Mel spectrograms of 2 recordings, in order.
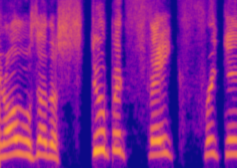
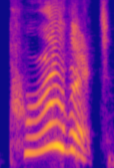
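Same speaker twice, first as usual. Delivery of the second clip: louder, higher punch on Prove it; challenge; 7 semitones higher, 7 dB louder than usual. Retold or imitated. Taunting trolls with the words they hate, loud dare. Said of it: "a troll cannot stand is the words".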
